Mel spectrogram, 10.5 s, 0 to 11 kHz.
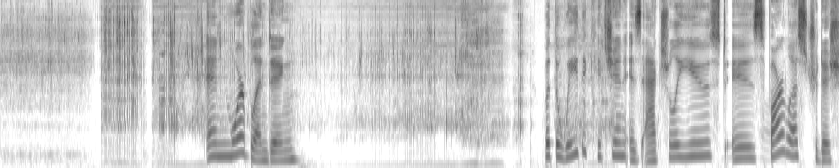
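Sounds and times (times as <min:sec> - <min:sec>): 
water pouring in a home kitchen: 0:00.0 - 0:07.8
speech: 0:02.6 - 0:03.8, 0:06.8 - 0:10.4.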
